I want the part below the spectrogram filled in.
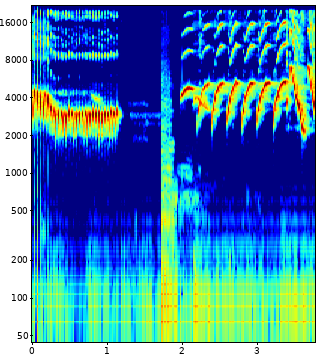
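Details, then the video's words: Canary song used as a lure to get silent canaries singing, in the rapid 'nembak rapat cuit cuit' style: a long buzzy high trill held about a second, a short pause, then quick repeated bright downslurred chirps. "PANCINGAN KENARI MACET GACOR NEMBAK RAPAT CUIT CUIT"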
